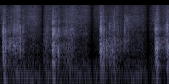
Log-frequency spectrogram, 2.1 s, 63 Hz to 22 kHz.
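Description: Footsteps of a woman walking in high heels: four evenly paced steps, about 0.6 s apart.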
